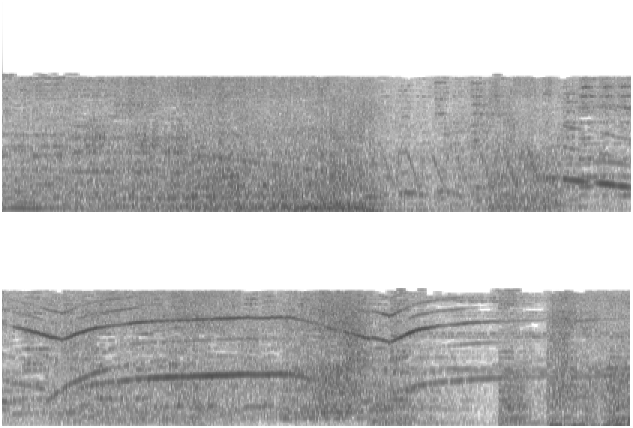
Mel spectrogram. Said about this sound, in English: Can you go a little bit faster? Come on, …. What do you want? This is an ice cream truck.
